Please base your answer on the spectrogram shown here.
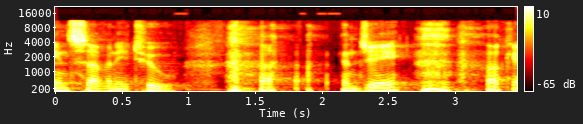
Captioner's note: laughs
